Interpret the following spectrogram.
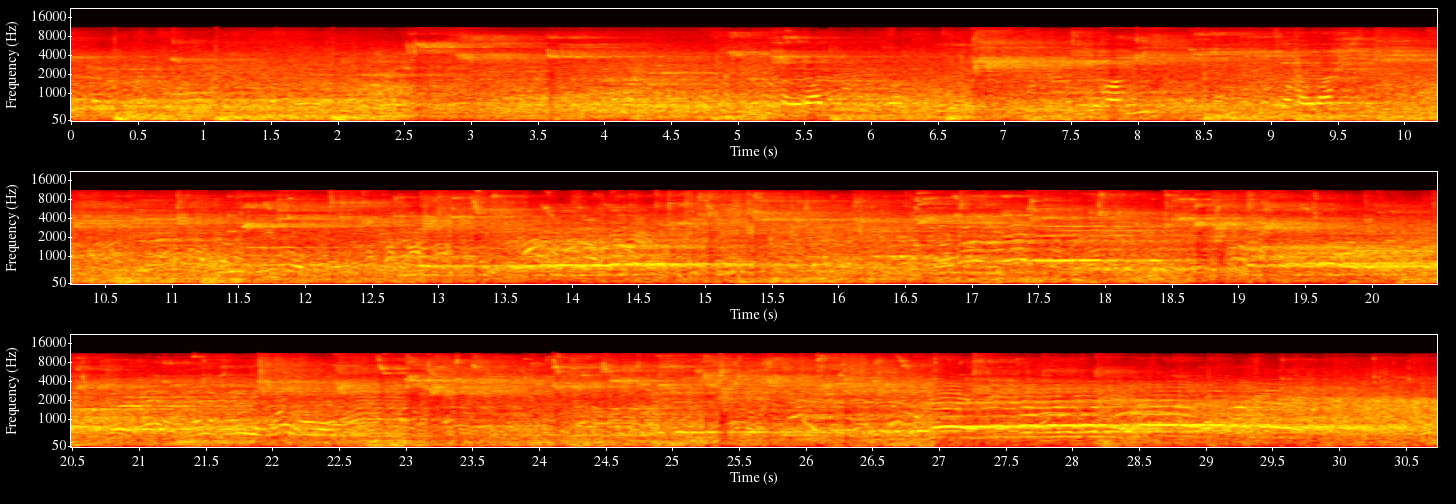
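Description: A basketball being dribbled on a hardwood gym floor during play, with players and spectators calling out and shouting in the hall.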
